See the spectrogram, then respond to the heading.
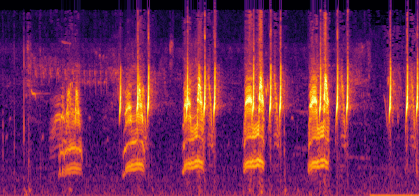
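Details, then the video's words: Quail calling, as used by night hunters: a series of coarse, harmonic squawks, about one per second, interleaved with crisp ticking clicks, on a quiet background. "Quail Voice Sounds For Hunting Raat Ki liye Saaf Awazay Quail sounds Batair Ki Awaz"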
